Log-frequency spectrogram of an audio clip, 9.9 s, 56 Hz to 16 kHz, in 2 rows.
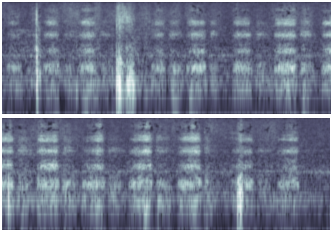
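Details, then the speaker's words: A sleeping pet dog breathes noisily, with rhythmic whistling, wheezy snoring breaths (about 13 cycles) and a few sharp snorts; the owner is uneasy about the breathing. "Dog's got the right idea though. I ain't liking that breathing though. Hey buddy. You okay?"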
